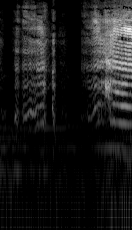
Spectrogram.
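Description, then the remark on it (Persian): A newborn baby girl cries in short, wavering wails, with a brief pause before a louder, sustained cry rises; no talking is heard. “بلامی خوب گوش کن، نباید بذاری گریه کنه.”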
